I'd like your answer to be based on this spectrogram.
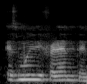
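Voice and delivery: usual speaking voice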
